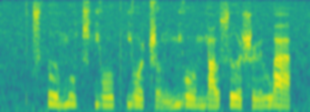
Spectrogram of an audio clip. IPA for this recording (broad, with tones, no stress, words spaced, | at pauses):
t͡sʰɹ̩˥˨mu˥˨ t͡ɕʰjo˦ʊ̯pʰjo˥˨ʊ̯ʈ͡ʂɤ̰˨˩ŋ mjo˥˨ʊ̯mjɑ˨˦ʊ̯sɹ̩˥˨ʂɻ̩˨˦ lwä˥˨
